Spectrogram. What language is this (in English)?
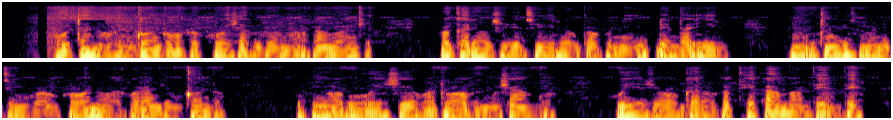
Ndau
